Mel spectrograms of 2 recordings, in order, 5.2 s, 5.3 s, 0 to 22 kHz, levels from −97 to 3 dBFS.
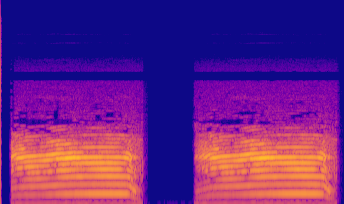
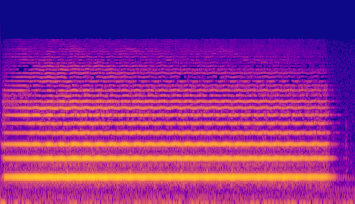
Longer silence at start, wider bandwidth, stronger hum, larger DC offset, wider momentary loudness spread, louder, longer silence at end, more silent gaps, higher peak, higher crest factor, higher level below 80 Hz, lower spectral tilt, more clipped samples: first, 0.15 s vs 0 s; second, 5.2 kHz vs 8.4 kHz; neither; first, 0.3% vs under 0.1%; first, 9 LU vs 6 LU; second, -18 LUFS vs -12 LUFS; second, 0.1 s vs 0.3 s; neither; about the same, -4 dBFS vs -2 dBFS; about the same, 14 dB vs 10 dB; second, -64 dBFS vs -54 dBFS; first, -9.5 dB/octave vs -2 dB/octave; neither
